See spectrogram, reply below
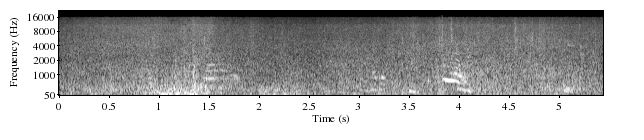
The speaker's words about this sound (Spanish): El remolino del oleaje en la orilla mientras la marea sube lo empuja hacia las rocas.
